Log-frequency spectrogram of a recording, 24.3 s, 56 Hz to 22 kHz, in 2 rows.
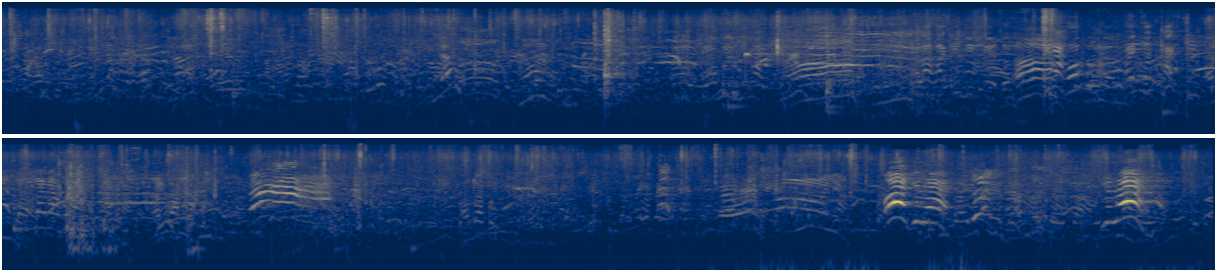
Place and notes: banho de rio - povo kalunga
Brazil, August 2009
